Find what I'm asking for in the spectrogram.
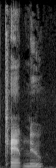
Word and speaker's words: Camp Nou: Is running back going to be a What's that Camp Nou? Did I pronounce it correctly, cuz I mispronounced everything that's foreign? – No, that's pretty good.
